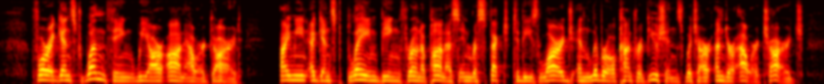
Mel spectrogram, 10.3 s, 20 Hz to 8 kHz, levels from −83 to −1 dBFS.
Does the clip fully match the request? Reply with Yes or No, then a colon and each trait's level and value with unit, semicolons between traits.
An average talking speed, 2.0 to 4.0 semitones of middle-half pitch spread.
Yes: average, 180 wpm; average, 3.1 semitones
